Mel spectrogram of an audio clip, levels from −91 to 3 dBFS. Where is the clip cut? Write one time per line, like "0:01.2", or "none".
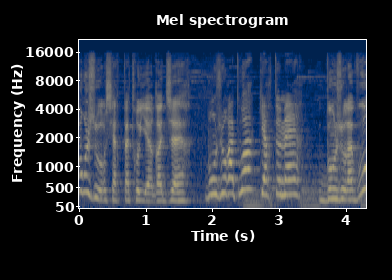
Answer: none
